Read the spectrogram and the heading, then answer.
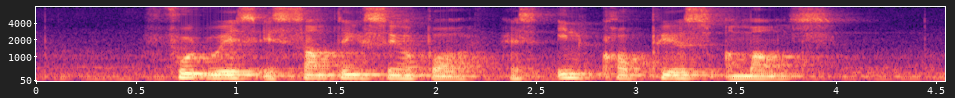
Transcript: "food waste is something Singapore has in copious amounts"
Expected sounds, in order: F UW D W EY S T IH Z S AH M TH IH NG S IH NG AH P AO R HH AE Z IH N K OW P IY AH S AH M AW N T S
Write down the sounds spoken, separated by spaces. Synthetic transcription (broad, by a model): F UW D W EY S IH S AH M T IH NG S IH NG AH P AO HH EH S IH N K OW P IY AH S AH M AW N T S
